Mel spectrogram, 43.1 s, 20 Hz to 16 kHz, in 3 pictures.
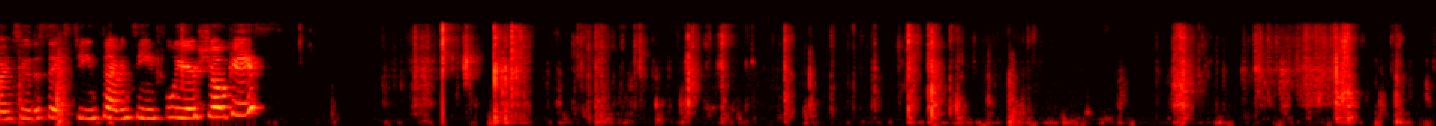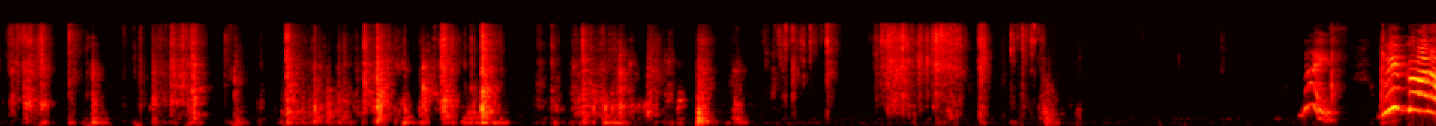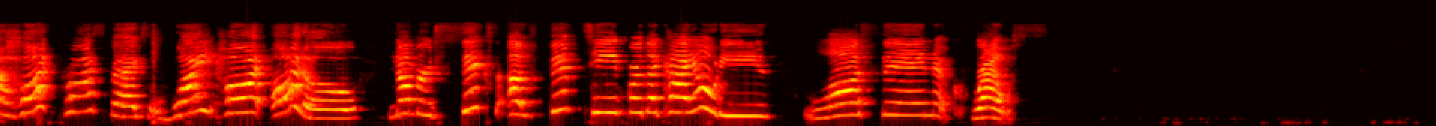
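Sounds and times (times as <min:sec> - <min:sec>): tearing and crinkling foil wrappers: 0:03.9 - 0:09.8, 0:11.6 - 0:15.2, 0:15.8 - 0:16.7, 0:22.0 - 0:24.8.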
